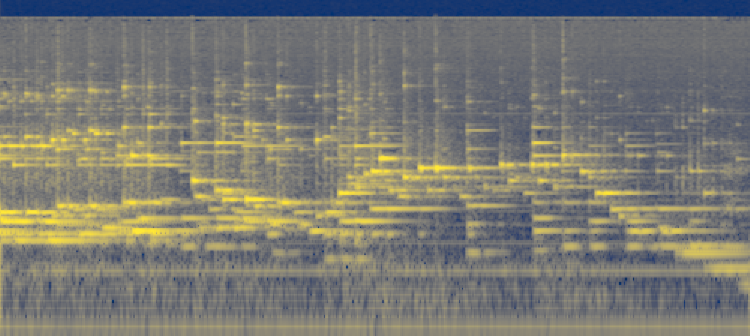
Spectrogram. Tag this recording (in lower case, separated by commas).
percussion, xylophone, vibraphone, musical instrument, music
